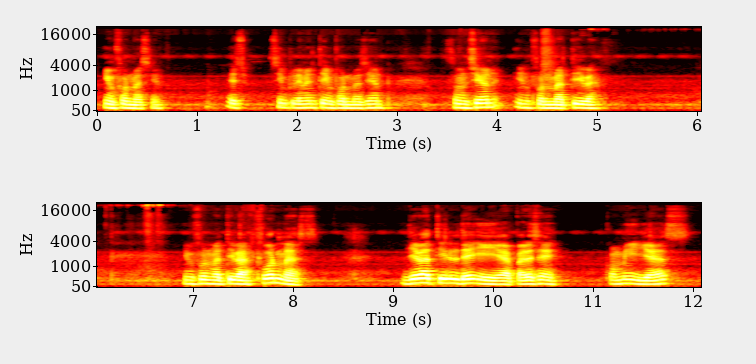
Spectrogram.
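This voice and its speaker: Un hombre, profesor de filosofía, da una clase a distancia y repasa ejercicios paso a paso. Repite los términos clave y pregunta "¿sí?" a menudo. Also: male voice, medium pitch, dark tone. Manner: explains step by step, repeats key terms, checks in with "¿sí?". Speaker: philosophy teacher. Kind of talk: recorded remote lesson reviewing exercises.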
